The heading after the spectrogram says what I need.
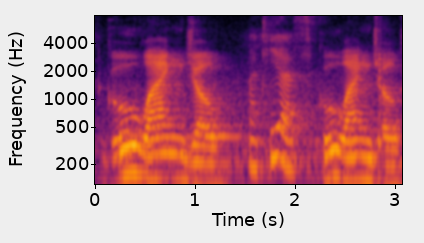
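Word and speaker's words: Guangzhou: goes my Mandarin sessions already someone Matias says gang Joo gang Joo is how it's pronounced gu Wang Joo Matias Guang Joo says Matias that's very helpful thanks um thank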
